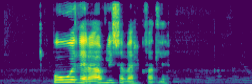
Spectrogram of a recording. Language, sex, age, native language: Icelandic, female, 50-59, Icelandic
